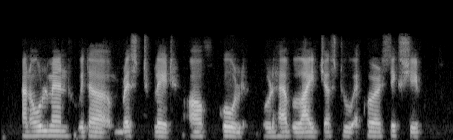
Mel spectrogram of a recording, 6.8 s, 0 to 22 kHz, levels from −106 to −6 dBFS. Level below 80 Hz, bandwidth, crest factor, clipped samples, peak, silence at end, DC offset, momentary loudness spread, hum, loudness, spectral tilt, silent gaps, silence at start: -80 dBFS; 8 kHz; 24 dB; under 0.1%; -12 dBFS; 0.5 s; under 0.1%; 10 LU; none; -34 LUFS; -4.5 dB/octave; none; 0.35 s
